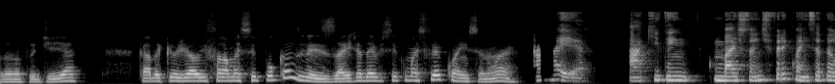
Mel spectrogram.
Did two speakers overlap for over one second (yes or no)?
no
